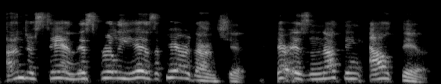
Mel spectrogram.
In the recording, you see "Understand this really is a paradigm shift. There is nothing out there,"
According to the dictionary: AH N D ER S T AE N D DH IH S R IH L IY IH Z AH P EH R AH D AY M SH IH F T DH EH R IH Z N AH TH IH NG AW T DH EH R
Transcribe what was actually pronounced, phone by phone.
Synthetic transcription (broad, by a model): AH N D ER S T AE N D DH IH S R IH L IY IH Z AH P EH R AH D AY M SH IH T DH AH R IH Z N AH TH IH NG AW T DH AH R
